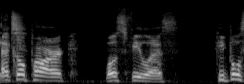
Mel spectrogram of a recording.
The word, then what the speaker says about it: Los Feliz: I guess the family that it's named after was pronounced Los Feliz.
